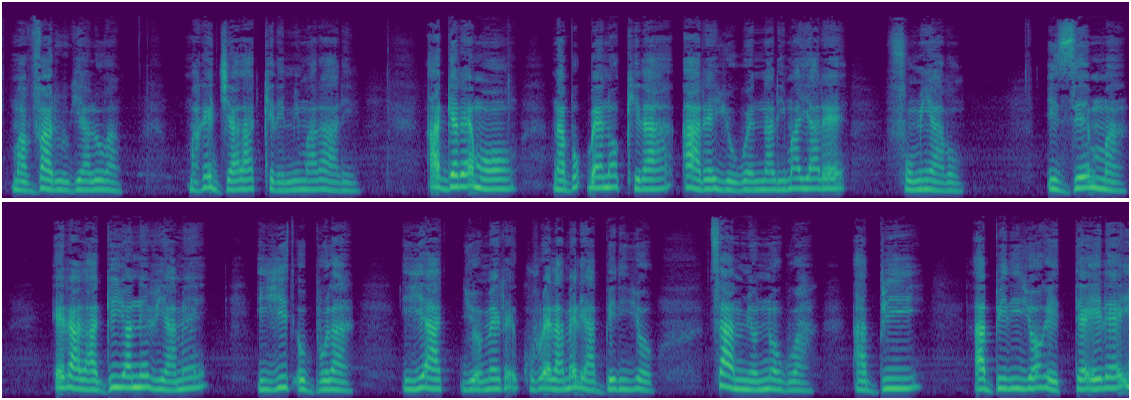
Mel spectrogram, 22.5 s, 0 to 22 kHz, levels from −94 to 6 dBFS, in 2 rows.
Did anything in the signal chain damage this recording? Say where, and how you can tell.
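No, nothing along the way seems to have hurt this speech recording, and I can't pick out any point in the chain where something went wrong.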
